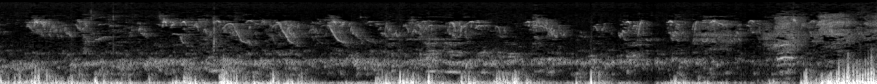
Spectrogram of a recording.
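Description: Small birds chirping continuously, a quick run of short falling chirps, over a low, uneven rumble.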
